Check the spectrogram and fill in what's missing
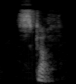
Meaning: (verb) 1. To scrape the feet while walking 2. To scrape and roughen the surface of (shoes, etc.) 3. To hit lightly, to brush against 4. To mishit (a shot on a ball) due to poor contact with the ball
- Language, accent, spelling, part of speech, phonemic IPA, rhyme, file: English, Southern England, scuff, verb / noun, /skʌf/, -ʌf, LL-Q1860 (eng)-scuff.wav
